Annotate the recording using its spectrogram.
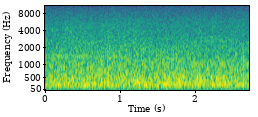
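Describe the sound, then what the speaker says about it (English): Heavy rain falls by a river, a dense, even hiss of drops with no breaks, steady and moderately loud over the whole stretch. "The rain's falling a bit heavier now."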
